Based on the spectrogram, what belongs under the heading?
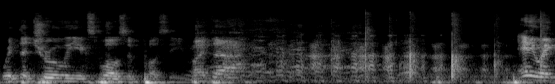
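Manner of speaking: ordinary delivery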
